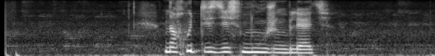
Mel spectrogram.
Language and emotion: Russian, angry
